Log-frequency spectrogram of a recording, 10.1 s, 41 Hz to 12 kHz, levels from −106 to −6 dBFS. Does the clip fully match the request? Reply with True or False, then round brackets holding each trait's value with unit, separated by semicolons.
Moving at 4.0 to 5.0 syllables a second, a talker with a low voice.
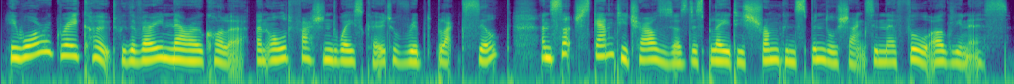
False (4.8 syllables/s; 210 Hz)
